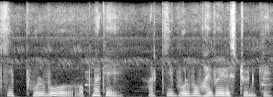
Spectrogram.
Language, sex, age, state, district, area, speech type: Bengali, male, 30-45, West Bengal, North 24 Parganas, rural, spontaneous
